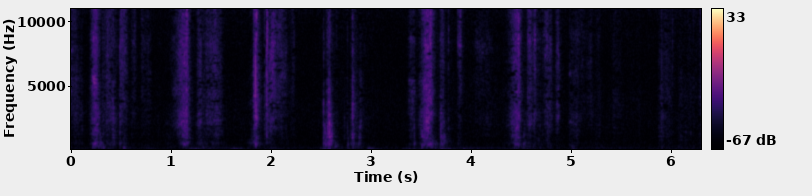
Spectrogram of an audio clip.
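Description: Scissors snipping through thin white card, a string of quiet separate cuts about one a second.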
